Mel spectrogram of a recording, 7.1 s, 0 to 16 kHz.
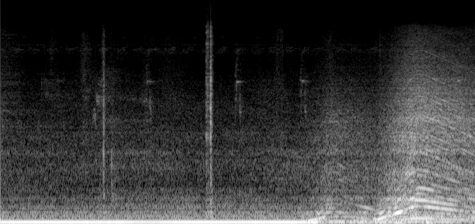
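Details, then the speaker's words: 2007 BMW 328i E90 automatic, 248,000 miles, idling; window motor whirs and climbs in pitch as the glass rises smoothly and fully, though it once stuck, possibly uninitialized. Normal power window operation. "Rose right up, no problem."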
